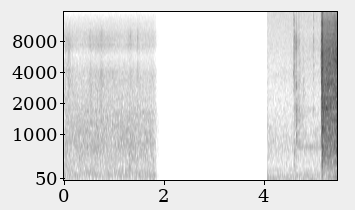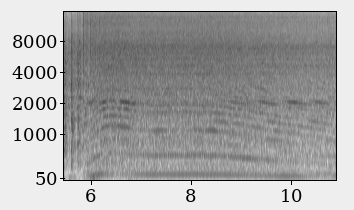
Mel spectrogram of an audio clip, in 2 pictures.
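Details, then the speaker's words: 2002 Ford Mustang 3.8L V6 automatic, 105k miles, stock exhaust, before shorty headers: cranks and catches, idle with quick sharp ticking over exhaust note from leaky passenger-side exhaust manifold. "it does have the uh factory exhaust leak installed so the passenger side manifold is leaky uh and you'll hear that in a moment when we start it up"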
